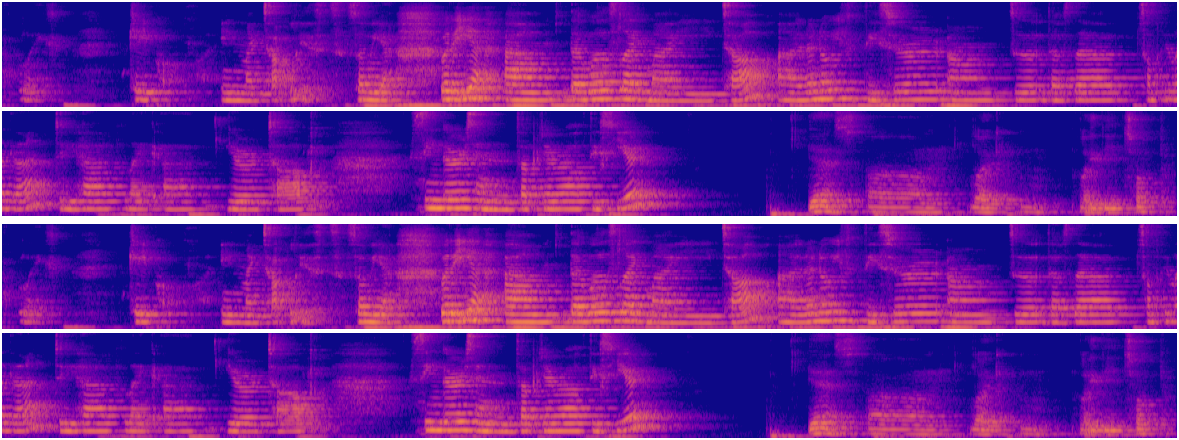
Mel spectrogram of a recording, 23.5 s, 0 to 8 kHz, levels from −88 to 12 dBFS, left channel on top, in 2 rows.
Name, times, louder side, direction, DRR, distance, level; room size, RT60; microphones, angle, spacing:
voice 1, 1.3-1.6 2.2-11.1 11.4-13.7 14.0-15.6 15.9-18.1, equal, 85° right, -2 dB, 4.2 m, -26 dB
voice 2, 19.8-21.1 21.4-21.7 21.9-22.2 22.5-23.2, equal, ahead, -6 dB, 3.9 m, -30 dB
8.2 x 6.5 x 7.2 m, 0.97 s
head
